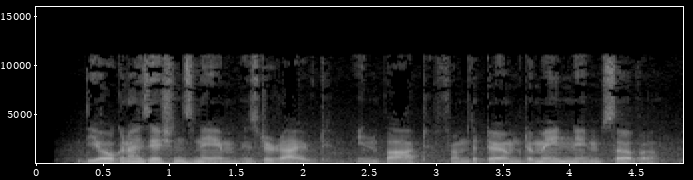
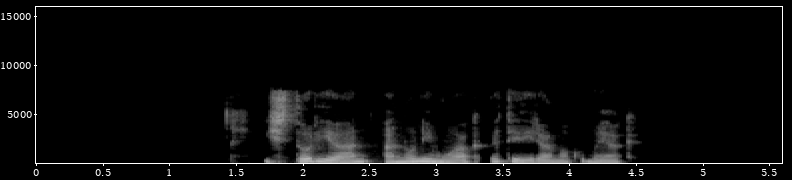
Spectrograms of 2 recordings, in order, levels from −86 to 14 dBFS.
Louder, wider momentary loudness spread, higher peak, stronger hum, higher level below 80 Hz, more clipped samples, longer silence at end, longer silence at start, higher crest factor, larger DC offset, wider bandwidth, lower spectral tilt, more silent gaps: about the same, -25 LUFS vs -24 LUFS; about the same, 11 LU vs 11 LU; first, -4 dBFS vs -8 dBFS; neither; first, -52 dBFS vs -72 dBFS; neither; second, 0 s vs 1.15 s; second, 0.3 s vs 1.7 s; about the same, 22 dB vs 20 dB; neither; first, 11.5 kHz vs 7.8 kHz; second, -4.5 dB/octave vs -6 dB/octave; neither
